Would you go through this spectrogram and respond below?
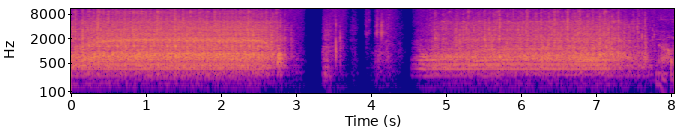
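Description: A sewing machine stitches a pair of pants in a steady, fast whirring run, stops briefly with a few soft clicks as the fabric is turned, then resumes with another long, even run.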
